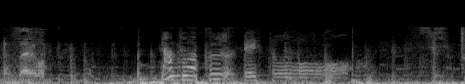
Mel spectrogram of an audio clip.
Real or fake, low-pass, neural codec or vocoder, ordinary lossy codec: fake; 7.2 kHz; codec, 16 kHz in and 24 kHz out, 0.6 kbps, FireRedTTS-2 codec; MP3, 24 kbps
